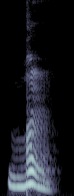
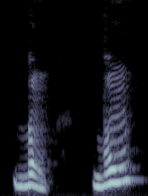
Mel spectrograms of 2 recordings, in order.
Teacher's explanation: se pronuncia con la boca muy cerrada, mucho más cerrada que en español. Entonces esto se dice boom.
